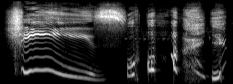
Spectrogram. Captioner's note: giggling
